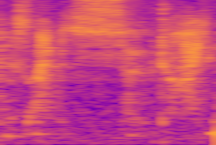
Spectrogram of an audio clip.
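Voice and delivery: breathy worn-out whisper; exhausted mum, whispered aside; tired whisper. Real, not acted. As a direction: whisper it like you're saving breath. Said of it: "save my breath".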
